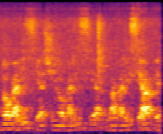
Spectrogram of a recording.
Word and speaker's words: Galicia: Hungría incluía chequia incluía parte de Polonia incluía Galicia no Galicia sino Galicia la Galicia que está ahora en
